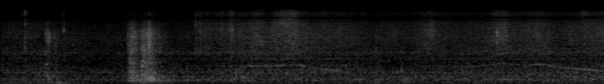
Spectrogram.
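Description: Car's engine humming low at crawling speed, heard from inside the cabin, with a short thump about a second in.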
